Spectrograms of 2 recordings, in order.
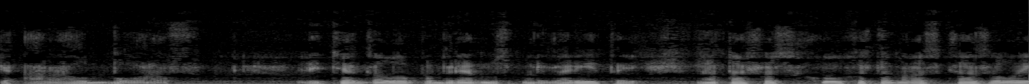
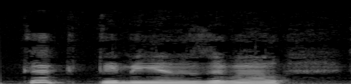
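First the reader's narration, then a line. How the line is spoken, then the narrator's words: Shouting. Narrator (Russian): кричала она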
